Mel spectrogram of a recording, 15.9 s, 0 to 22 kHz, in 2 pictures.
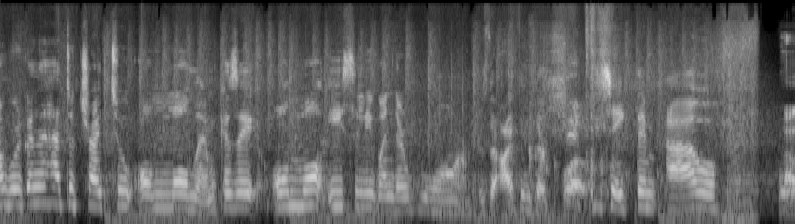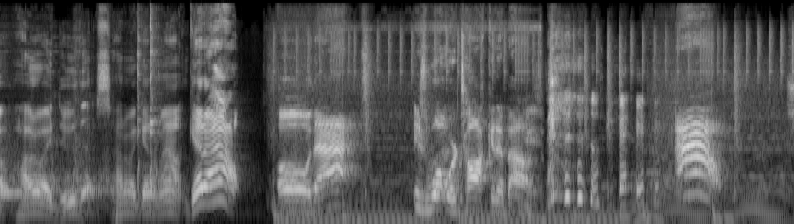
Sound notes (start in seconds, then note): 13.2 laughs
